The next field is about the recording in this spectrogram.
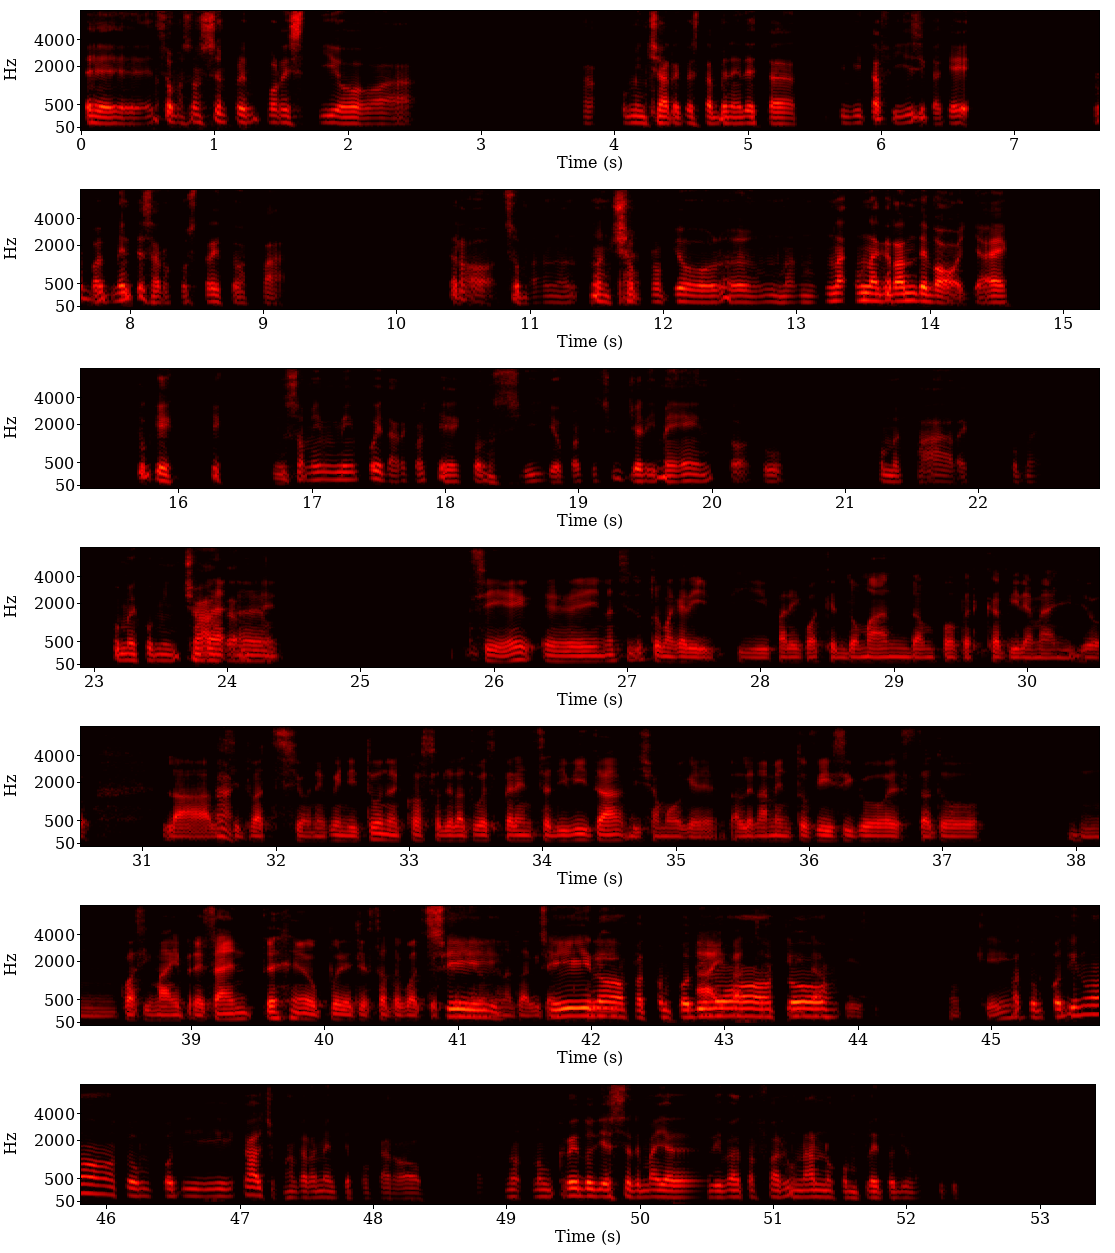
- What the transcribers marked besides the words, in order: "insomma" said as "nsomma"; "proprio" said as "propio"; "insomma" said as "insom"; tapping; singing: "presente"; other background noise
- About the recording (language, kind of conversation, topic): Italian, advice, Come posso ricominciare ad allenarmi dopo anni di inattività?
